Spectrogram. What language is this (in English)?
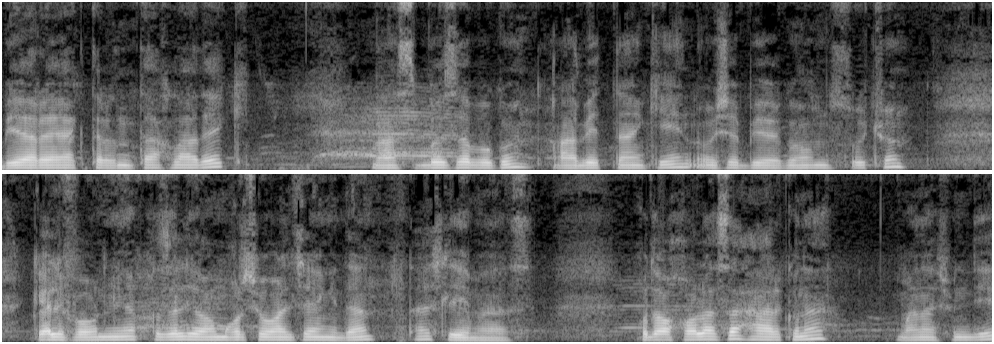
Turkish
